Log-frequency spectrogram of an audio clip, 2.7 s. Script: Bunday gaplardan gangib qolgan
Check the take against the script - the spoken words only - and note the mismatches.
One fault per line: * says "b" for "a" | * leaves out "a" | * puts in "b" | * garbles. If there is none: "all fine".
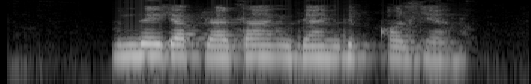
all fine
